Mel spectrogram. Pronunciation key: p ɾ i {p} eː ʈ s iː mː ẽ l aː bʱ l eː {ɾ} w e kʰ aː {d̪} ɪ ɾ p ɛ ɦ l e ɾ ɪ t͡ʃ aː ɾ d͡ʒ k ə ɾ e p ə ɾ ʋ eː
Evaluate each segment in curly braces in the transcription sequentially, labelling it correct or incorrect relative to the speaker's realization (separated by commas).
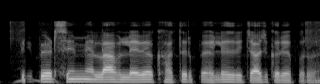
correct, incorrect, incorrect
